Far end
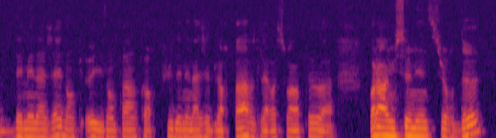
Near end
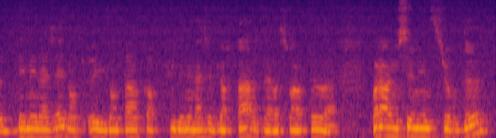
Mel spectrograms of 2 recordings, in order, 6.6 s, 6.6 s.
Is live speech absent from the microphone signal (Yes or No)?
Yes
